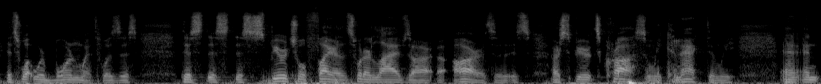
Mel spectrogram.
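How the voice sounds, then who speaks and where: A man from Canada giving a comedic storytelling talk, animated and full of restarts and repeated words. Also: medium pitch. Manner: animated, many restarts and repetitions. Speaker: public speaker.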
